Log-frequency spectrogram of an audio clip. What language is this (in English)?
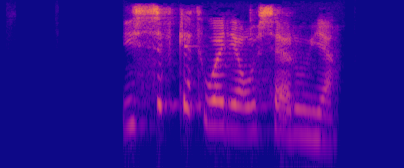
Kabyle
